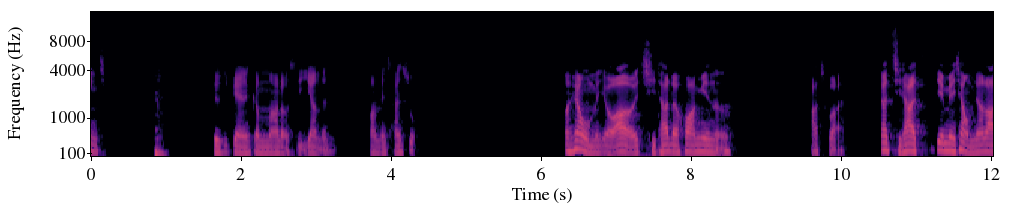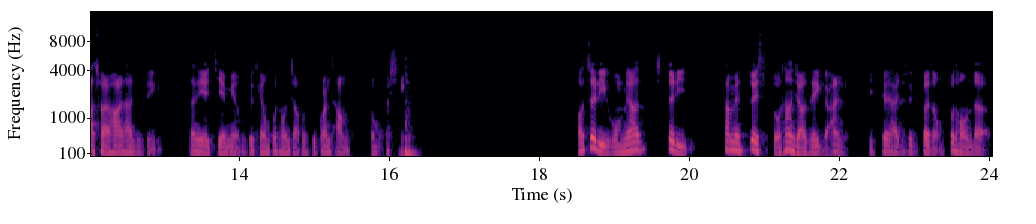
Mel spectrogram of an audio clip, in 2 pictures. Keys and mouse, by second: 2.5 click, 3.6 click, 4.4 click, 9.0-13.9 drag, 13.9-24.0 middle drag.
